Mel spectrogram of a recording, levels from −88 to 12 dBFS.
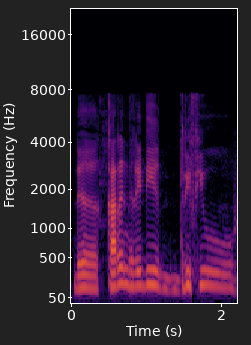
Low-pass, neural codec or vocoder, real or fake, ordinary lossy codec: none; none; real; none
